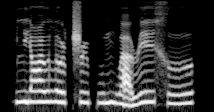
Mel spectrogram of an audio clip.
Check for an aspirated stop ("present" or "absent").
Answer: absent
